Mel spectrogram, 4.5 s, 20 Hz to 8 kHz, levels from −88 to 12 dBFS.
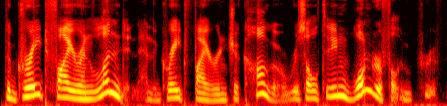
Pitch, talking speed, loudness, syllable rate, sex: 180 Hz, 200 wpm, -18 LUFS, 5.8 syllables/s, male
